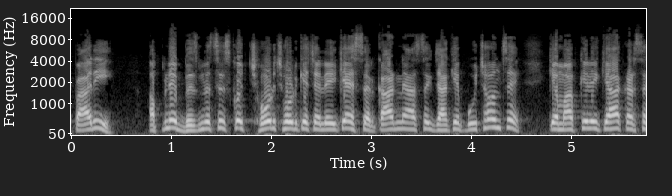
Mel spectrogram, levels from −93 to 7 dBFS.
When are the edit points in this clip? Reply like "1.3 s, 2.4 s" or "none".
none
